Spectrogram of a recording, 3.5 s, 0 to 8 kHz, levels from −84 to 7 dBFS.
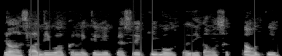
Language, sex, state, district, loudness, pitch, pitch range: Hindi, male, Bihar, Lakhisarai, -24 LUFS, 145 Hz, 140-145 Hz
